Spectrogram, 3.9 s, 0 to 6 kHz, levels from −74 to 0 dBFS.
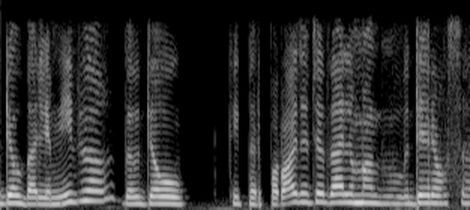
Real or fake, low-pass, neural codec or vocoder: fake; 5.4 kHz; codec, 16 kHz, 1 kbps, X-Codec, HuBERT features, trained on general audio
